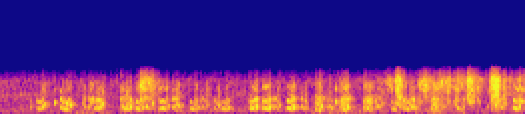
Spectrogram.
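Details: Three pet guinea pigs, Mayumi, Archie and Miyuki, calling noisily at floor time; brisk, pulsing series of high squeaks, each burst lasting a fraction of a second, repeated steadily.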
